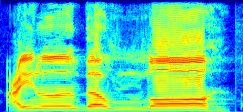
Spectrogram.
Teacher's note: اللَّهِ، عِنْدَ یہاں نون ساکن کے بعد دال ہے، اور آگے لفظ اللہ کو موٹا پڑیے گا کیونکہ اس سے پہلے دال کے اوپر زبر ہے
